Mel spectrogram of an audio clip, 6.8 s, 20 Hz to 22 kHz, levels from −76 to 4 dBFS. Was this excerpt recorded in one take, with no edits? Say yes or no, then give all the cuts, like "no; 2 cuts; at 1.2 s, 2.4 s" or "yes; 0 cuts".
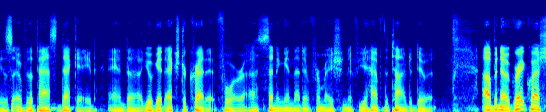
no; 1 cut; at 1.3 s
